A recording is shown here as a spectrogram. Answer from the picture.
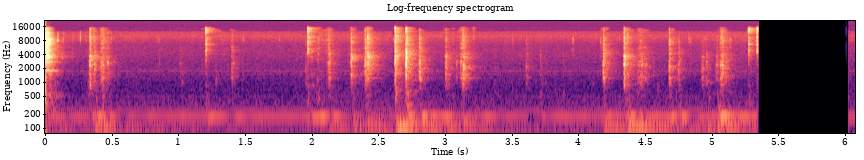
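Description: Faint, scattered clicks of computer keyboard keys being pressed, a dozen or so at irregular intervals over a faint steady low hum, cutting to dead silence shortly before the end.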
